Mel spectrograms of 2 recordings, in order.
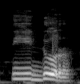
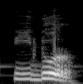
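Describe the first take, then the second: First: An Indonesian accent with a clear final R. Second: The same.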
